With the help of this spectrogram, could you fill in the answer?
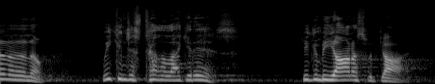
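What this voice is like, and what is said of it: Usual voice. Nothing is said of it.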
